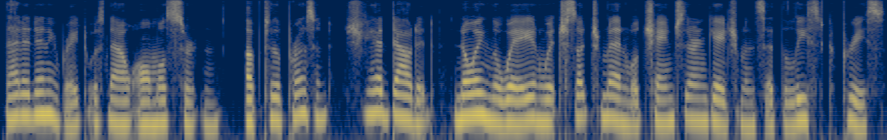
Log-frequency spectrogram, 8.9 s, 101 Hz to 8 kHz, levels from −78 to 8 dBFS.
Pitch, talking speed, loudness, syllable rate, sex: 190 Hz, 205 wpm, -18 LUFS, 5.1 syllables/s, female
